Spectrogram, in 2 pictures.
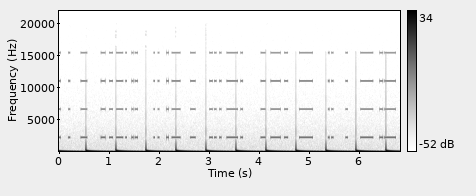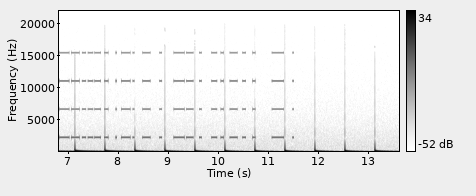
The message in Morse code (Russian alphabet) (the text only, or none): none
